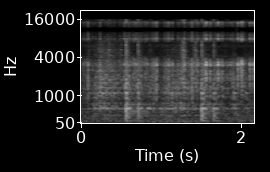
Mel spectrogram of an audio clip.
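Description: Acoustic guitar played in a slow, sparse rhythm: a sharp strum about once a second, each followed closely by a lighter second stroke.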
